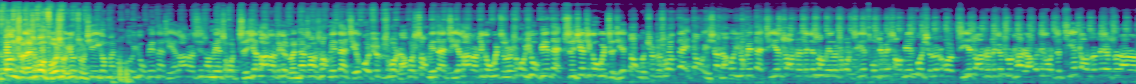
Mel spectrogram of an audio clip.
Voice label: fast; Qwen3-ASR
